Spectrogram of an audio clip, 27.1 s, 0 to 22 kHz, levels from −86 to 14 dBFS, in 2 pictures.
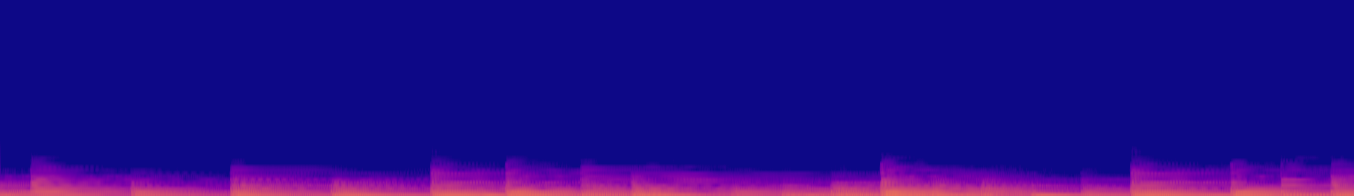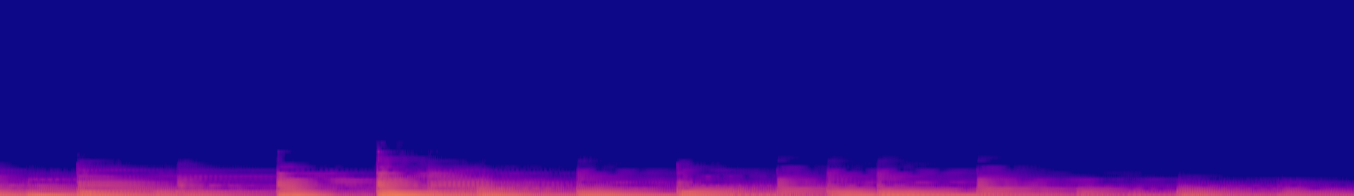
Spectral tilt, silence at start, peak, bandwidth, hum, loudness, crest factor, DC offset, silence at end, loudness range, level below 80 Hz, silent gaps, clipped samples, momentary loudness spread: -8.5 dB/octave; 0 s; -14 dBFS; 4.4 kHz; none; -31 LUFS; 18 dB; under 0.1%; 0 s; 5 LU; -56 dBFS; none; under 0.1%; 11 LU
